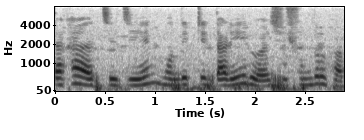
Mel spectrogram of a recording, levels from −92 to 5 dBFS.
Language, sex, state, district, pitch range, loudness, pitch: Bengali, female, West Bengal, Paschim Medinipur, 220-265 Hz, -14 LUFS, 235 Hz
